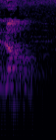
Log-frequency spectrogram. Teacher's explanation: moverse mucho los labios no debe de pegar con los dientes Porque no es labiodental y es fricativa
